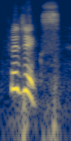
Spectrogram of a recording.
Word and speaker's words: physics: For example PH, जिसको हम pronounce करते हैं F। इसका बहुत अच्छा एग्जाम्पल है फिजिक्स, जिसमें होता है PHYSICS, बट हम उसको प्रोनाउंस करते हैं फिजिक्स।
